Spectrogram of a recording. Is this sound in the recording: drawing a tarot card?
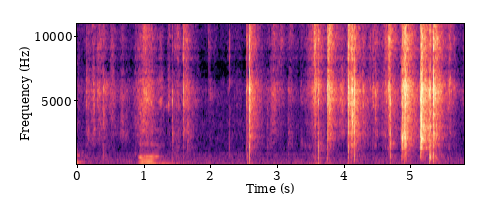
yes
